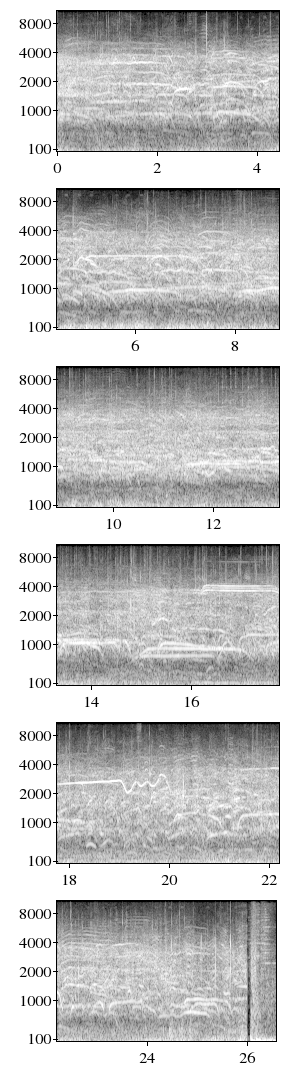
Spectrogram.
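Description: Crowd of spectators shouting and cheering, many voices overlapping at a steady level, with some held high shouts standing out.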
